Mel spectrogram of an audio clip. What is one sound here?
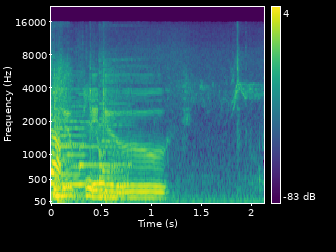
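A small horn toots a wavering note.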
